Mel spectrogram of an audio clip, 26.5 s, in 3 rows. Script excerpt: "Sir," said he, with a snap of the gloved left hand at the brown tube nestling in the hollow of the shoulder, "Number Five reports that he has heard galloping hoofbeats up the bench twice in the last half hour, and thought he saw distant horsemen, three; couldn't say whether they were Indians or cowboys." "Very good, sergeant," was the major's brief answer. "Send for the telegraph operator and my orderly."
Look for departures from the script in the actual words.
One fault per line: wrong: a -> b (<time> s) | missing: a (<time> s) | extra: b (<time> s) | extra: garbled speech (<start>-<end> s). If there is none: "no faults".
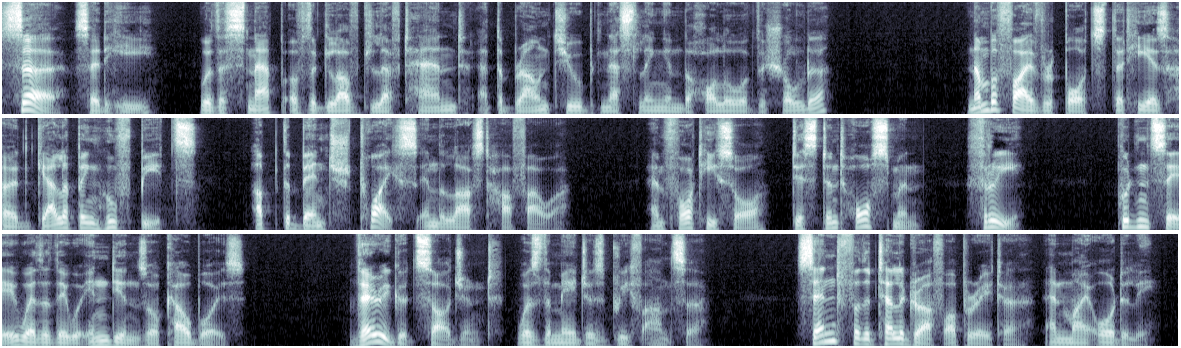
no faults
